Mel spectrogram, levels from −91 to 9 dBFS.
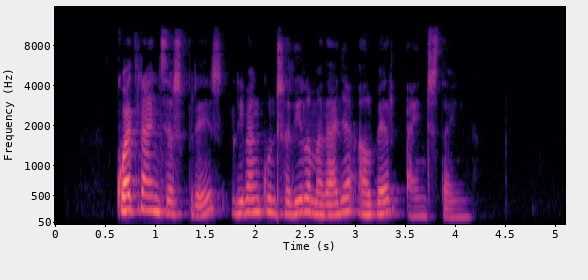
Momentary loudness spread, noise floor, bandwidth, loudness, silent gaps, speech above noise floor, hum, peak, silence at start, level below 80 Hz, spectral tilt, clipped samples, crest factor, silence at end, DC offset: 17 LU; -76 dBFS; 11 kHz; -26 LUFS; none; 50 dB; none; -2 dBFS; 0.6 s; -80 dBFS; -6 dB/octave; under 0.1%; 26 dB; 0.95 s; under 0.1%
